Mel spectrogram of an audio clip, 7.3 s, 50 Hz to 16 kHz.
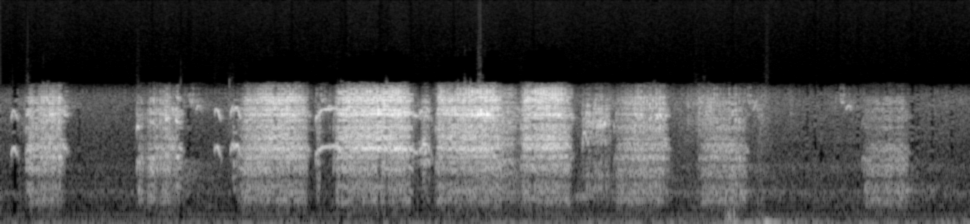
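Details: At Théding, France, on 15 March 2021, a Western barn owl lays its first egg in a nest box. A rapid series of about a dozen harsh, breathy screeching bursts runs unevenly, some merging into longer rasps, over a low hum.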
